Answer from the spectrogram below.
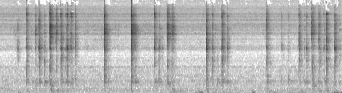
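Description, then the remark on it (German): Rapid clicking of computer keys in irregular bursts as someone types text into a speech synthesizer, with brief pauses between flurries of keystrokes, fairly crisp, no voices present. “Er tippt da einfach ein bisschen Text rein und sobald er die Enter-Taste drückt”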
